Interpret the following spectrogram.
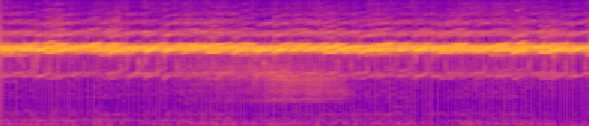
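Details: Dense nocturnal chorus of spring peepers at a frog pond in early year: steady, piercing high peeps overlapping without pause, plus a faint lower smear around the midpoint.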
